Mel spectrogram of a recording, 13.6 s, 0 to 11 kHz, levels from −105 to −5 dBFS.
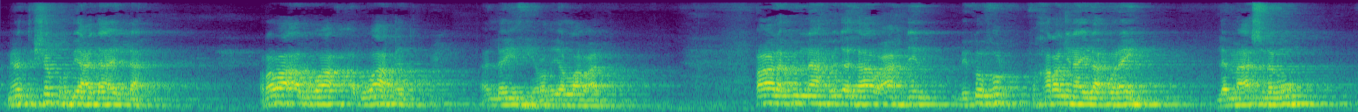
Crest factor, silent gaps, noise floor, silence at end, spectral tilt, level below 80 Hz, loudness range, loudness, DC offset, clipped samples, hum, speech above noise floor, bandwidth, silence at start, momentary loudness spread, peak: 16 dB; none; -45 dBFS; 0 s; -8 dB/octave; -50 dBFS; 3 LU; -18 LUFS; under 0.1%; under 0.1%; none; 29 dB; 10.5 kHz; 0 s; 14 LU; -2 dBFS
